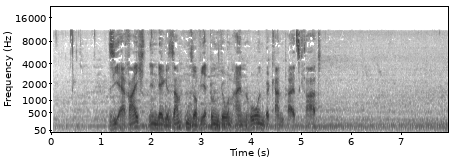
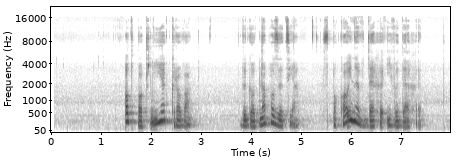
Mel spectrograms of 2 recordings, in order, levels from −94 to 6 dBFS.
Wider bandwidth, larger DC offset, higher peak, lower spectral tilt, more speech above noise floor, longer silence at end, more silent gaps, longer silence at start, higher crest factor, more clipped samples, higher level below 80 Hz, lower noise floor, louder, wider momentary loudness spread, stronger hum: second, 12 kHz vs 17 kHz; neither; first, 0 dBFS vs -12 dBFS; second, -3.5 dB/octave vs -5.5 dB/octave; second, 23 dB vs 35 dB; second, 0 s vs 0.6 s; neither; second, 0.05 s vs 1.5 s; about the same, 20 dB vs 22 dB; neither; first, -44 dBFS vs -78 dBFS; second, -42 dBFS vs -66 dBFS; first, -19 LUFS vs -31 LUFS; first, 23 LU vs 17 LU; neither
